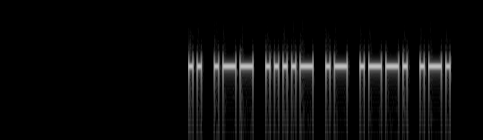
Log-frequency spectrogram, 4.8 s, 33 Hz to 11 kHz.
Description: Morse code, heard as a keyed tone, about 28 wpm, 700 Hz. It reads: IW4APR
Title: DXCC-100 Call Signs - 6 Characters - 28wpm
